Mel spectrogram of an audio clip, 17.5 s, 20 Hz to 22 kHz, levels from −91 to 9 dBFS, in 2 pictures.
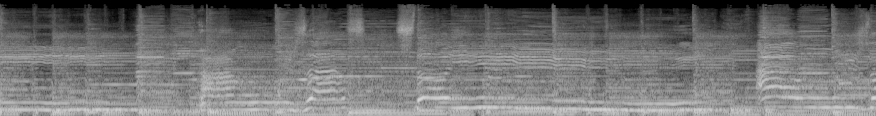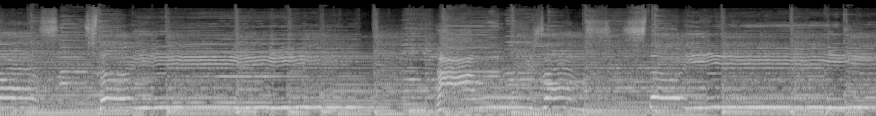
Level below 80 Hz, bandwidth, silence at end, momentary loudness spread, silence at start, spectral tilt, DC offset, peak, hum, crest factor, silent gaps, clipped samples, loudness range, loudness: -28 dBFS; 18 kHz; 0 s; 4 LU; 0 s; -4.5 dB/octave; under 0.1%; 0 dBFS; none; 14 dB; none; under 0.1%; 1 LU; -14 LUFS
